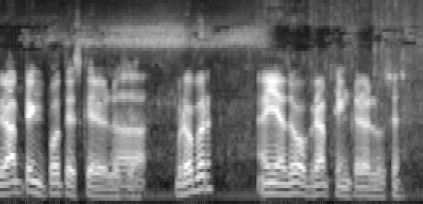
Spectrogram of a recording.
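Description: A man talking, in short phrases with brief pauses, over a steady high chirring of insects, likely crickets, in the background.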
